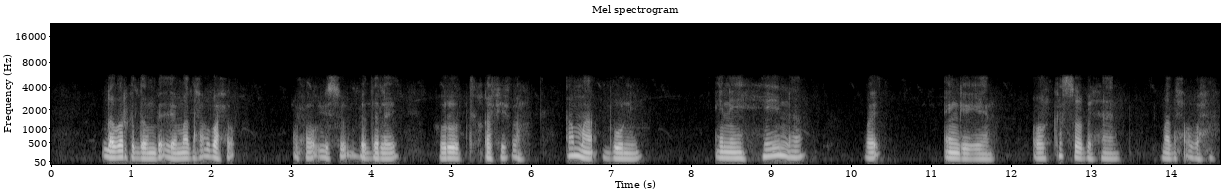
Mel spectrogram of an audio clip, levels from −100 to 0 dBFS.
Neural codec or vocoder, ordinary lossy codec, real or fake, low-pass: none; Opus, 16 kbps; real; 5.4 kHz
